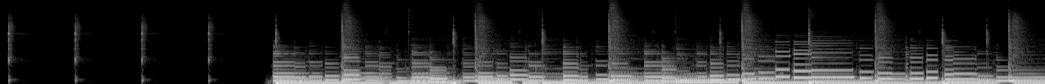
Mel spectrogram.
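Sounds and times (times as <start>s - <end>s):
jazz music: 2.8s - 10.4s.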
